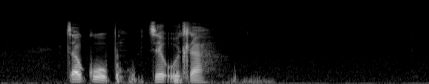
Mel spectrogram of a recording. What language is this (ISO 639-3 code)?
tsn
